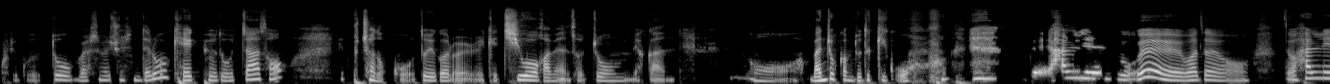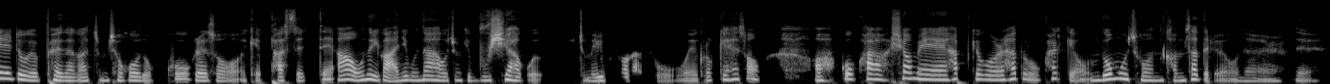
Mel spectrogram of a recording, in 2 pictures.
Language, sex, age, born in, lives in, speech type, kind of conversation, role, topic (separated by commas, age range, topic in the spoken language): Korean, female, 40-44, United States, United States, conversation, advice, user, 공부할 때 산만함을 이기고 유혹을 관리하며 집중력을 오래 유지하려면 어떻게 해야 하나요?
